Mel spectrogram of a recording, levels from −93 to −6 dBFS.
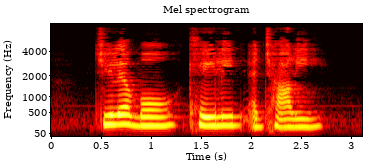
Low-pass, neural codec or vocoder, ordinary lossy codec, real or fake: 7.2 kHz; none; MP3, 32 kbps; real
